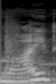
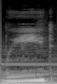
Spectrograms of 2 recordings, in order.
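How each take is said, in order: First: The vowel is an 'eye' sound. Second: The vowel is a long 'ee' sound. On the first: The speaker calls it wrong. "it sounds a little bit better than lied" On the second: The speaker calls it right. "like in German, it would be pronounced Lied"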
